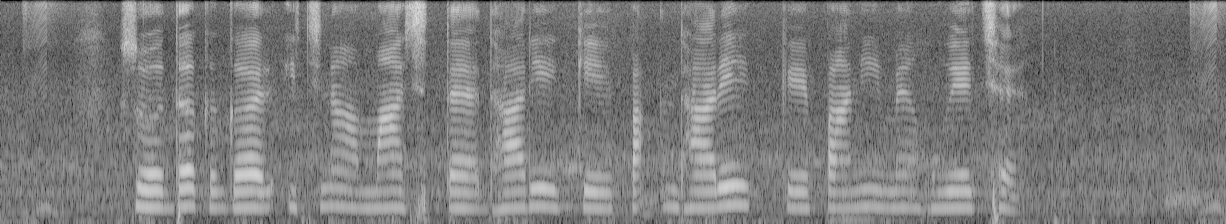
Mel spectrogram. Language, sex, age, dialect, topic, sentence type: Maithili, female, 18-24, Bajjika, agriculture, statement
